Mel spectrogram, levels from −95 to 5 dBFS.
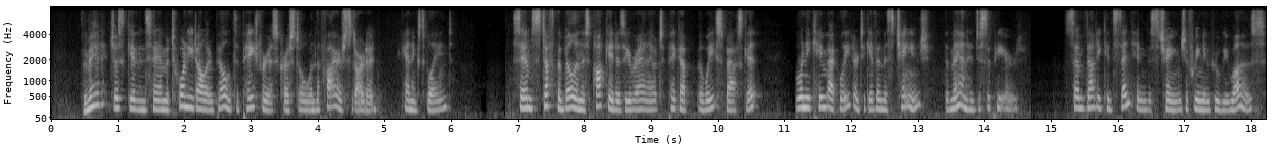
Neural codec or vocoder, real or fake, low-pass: codec, 16 kHz in and 24 kHz out, 0.8 kbps, FocalCodec, streaming, 65536 codes; fake; 7.2 kHz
